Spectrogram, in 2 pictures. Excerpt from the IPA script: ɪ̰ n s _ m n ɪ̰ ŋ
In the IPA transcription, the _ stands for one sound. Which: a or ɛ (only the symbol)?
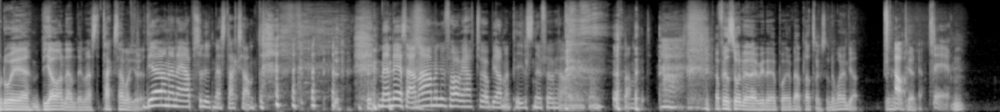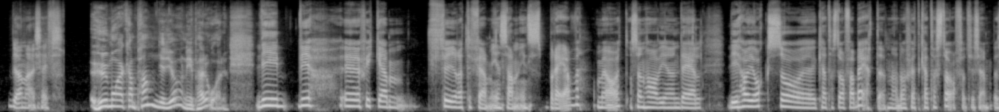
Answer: a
